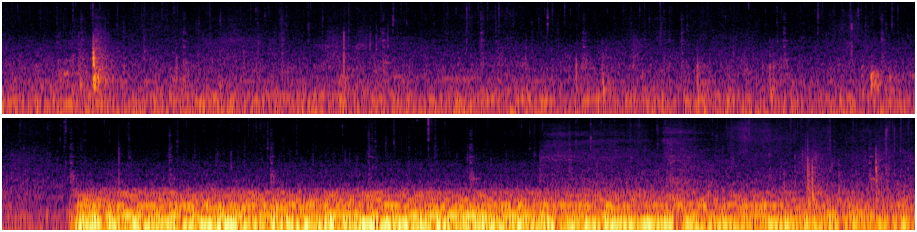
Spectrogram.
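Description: Horror-film sound design: a quiet low ambience with scattered faint ticks, then about ten seconds in a loud, deep rumbling drone comes in suddenly and holds.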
